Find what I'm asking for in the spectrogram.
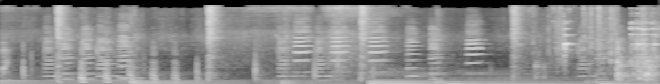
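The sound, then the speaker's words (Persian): Cups of coffee and tea are set down on a surface, giving many light clinks and dull thunks of crockery in an irregular rhythm over a low steady hum. “قهوه چایی رو میذارم همینجا.”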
